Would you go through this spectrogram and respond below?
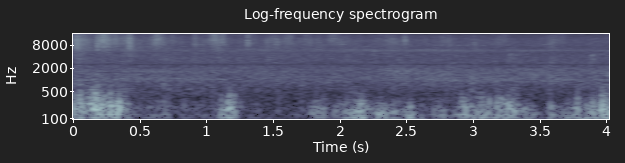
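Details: Princess, a Percheron cross horse moving in a paddock on 20 July 2013: dull, low thuds land irregularly, about eight in four seconds, with soft rustling between the steps.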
